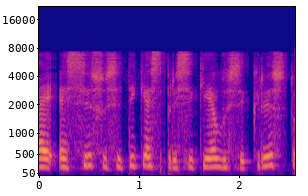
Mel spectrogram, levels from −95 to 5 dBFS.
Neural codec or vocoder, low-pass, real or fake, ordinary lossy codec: vocoder, 44.1 kHz, 128 mel bands every 256 samples, BigVGAN v2; 7.2 kHz; fake; AAC, 32 kbps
